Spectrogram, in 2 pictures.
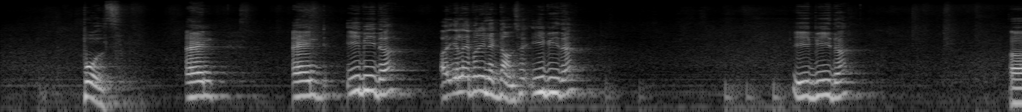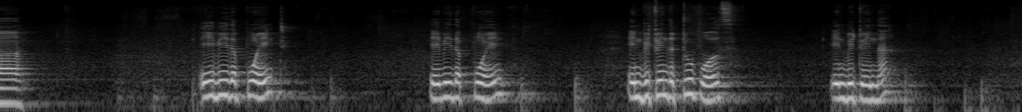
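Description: A young man speaks calmly and explains nearby, in short phrases with pauses.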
